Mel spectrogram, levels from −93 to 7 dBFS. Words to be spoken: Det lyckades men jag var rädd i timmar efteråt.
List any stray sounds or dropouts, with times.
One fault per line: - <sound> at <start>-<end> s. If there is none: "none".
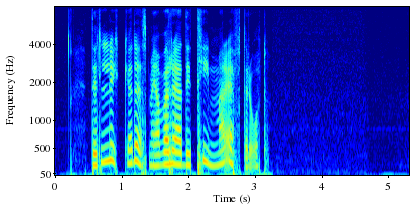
none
